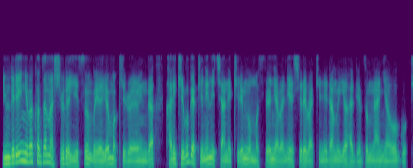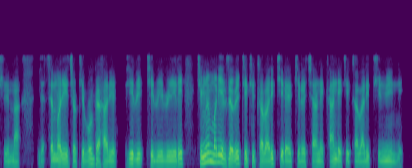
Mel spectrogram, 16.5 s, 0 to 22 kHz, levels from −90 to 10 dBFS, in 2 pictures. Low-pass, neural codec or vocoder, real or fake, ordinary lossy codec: 5.4 kHz; codec, 16 kHz, 1 kbps, FunCodec, trained on Chinese and English, 50 frames a second; fake; Opus, 32 kbps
